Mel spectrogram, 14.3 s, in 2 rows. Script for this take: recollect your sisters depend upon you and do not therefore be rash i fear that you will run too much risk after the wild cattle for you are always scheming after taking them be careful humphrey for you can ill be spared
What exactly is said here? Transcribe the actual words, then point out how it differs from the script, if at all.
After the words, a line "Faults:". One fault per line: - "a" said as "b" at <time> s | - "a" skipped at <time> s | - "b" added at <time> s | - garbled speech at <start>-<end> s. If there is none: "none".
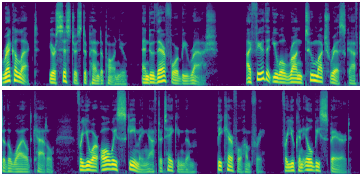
recollect your sisters depend upon you and do therefore be rash i fear that you will run too much risk after the wild cattle for you are always scheming after taking them be careful humphrey for you can ill be spared
Faults:
- "not" skipped at 3.0 s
